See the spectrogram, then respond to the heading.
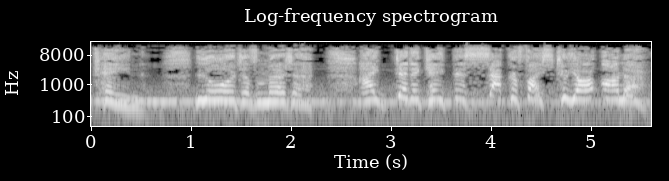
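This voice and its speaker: A woman playing a vengeful, bloodthirsty dark elf in a fantasy game, theatrical, venomous and imperious. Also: high-pitched, takes it slowly, noisy background. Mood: ritual fervor. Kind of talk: dramatic fantasy game acting.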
